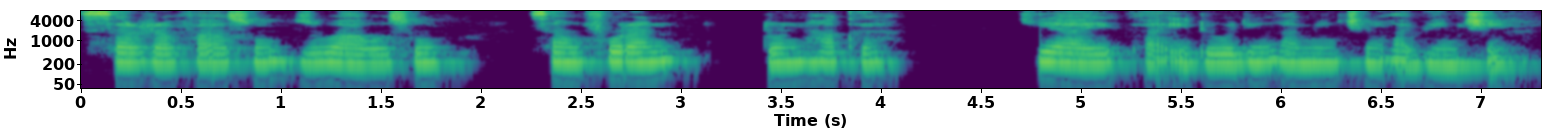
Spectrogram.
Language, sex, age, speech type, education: Hausa, female, 30-45, spontaneous, tertiary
